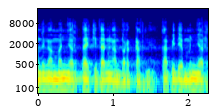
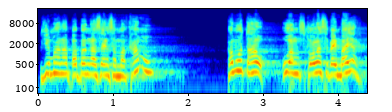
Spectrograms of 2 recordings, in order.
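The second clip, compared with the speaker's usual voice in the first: high, loud, exasperated dad voice; an offended father shouting back at his child; hammed-up angry father; indignant father; 13 dB louder than usual. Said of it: "Papa bilang gini".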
